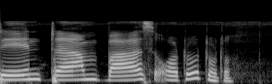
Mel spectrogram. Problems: none marked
